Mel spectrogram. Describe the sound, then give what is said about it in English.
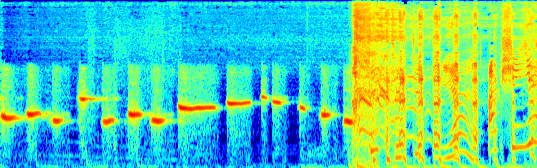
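Someone whistles a quick, lively Irish jig-style tune in short bouncing notes for about three seconds, then loud voices break in talking over each other. “You snuck a little Irish jig or reel into the latest single.”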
